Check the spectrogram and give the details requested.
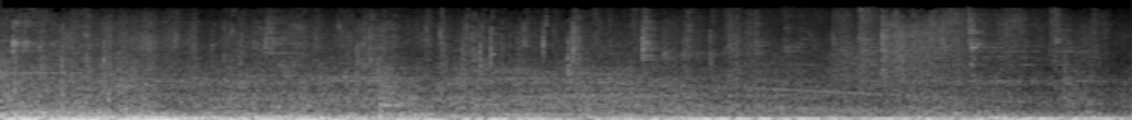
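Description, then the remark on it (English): A heavy dray with whining drive turbines roars loudly, accelerating down a ramp and crashing through freight doors, a dense, continuous rumbling din with creaking and banging mixed in throughout, forceful with no voices. “It roars and accelerates at quite a frightening pace down the ramp and into the doors.”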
